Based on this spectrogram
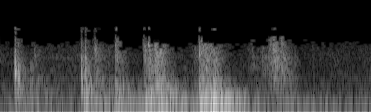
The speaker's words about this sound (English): Go to the door, Mrs. Bute. I am writing my sermon. You are married to a clergyman of the Church of England. 'Tis thy bounden duty to open doors.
